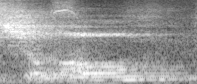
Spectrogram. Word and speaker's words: shalom: Shalom is how it's pronounced usually.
